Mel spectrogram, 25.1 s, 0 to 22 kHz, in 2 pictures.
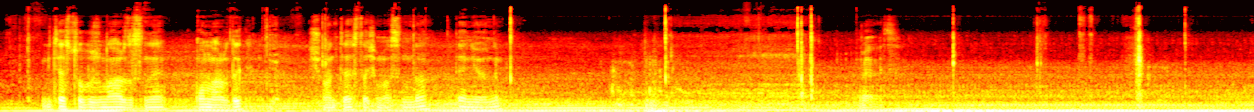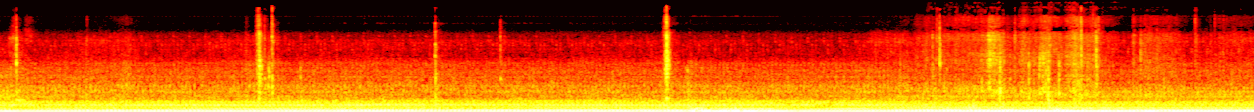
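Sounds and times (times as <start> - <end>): car engine idling: 0.0 - 25.0
gear selector clicks: 4.9 - 5.2, 10.3 - 12.0, 15.0 - 15.4, 19.1 - 19.4.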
